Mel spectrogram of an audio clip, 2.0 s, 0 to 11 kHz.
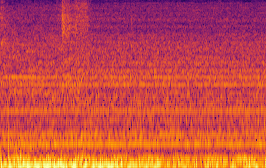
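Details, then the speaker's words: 2018 Nissan Pathfinder with Auxito LED headlight bulbs, headlight on: faint steady buzzing hum of the bulb's built-in cooling fan under the flap; normal, the fan stops when the light shuts off. "you can hear that little buzzing what that is is the fan spinning cuz that's where the LED headlight is just under this little flap it's spinning keeping it cool and as soon as the light shuts off it'll shut off"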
